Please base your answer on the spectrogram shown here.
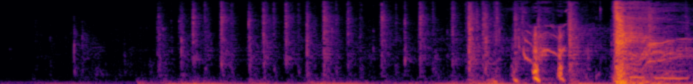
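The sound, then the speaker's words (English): Rapid, steady clatter of someone typing on a computer keyboard during a live television broadcast, with dense quick keystrokes, followed by a couple of louder thumps near the end. “What are you typing, Dan?”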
